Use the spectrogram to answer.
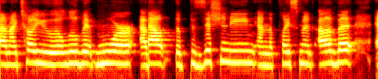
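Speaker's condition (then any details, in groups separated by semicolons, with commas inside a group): No condition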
